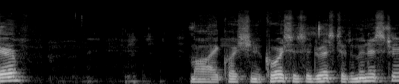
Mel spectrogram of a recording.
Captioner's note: speaking French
